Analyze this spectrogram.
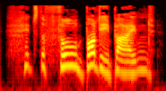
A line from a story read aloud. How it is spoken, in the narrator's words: said Hermione miserably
